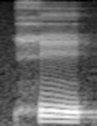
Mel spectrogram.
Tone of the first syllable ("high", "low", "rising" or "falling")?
low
